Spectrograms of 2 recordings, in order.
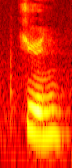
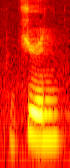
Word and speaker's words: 君: This character is pronounced first tone. Jun, Jun.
